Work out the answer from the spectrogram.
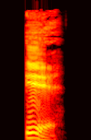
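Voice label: American phonetics sound ship; 英语音标发音（剑桥版）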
